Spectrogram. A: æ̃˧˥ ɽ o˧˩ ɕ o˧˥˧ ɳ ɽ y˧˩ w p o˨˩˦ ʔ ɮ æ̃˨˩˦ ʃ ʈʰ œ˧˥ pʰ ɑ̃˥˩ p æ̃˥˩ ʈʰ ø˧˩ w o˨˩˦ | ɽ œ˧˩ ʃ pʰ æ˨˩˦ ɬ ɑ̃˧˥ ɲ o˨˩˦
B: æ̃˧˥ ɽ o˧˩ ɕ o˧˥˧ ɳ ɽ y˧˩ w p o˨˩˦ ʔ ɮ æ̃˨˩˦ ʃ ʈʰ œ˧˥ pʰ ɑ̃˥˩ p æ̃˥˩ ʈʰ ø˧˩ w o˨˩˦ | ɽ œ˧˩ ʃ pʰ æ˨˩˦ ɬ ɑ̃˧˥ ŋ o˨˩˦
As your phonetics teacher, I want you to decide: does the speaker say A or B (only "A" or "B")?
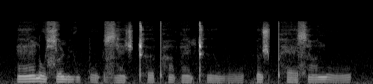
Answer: B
